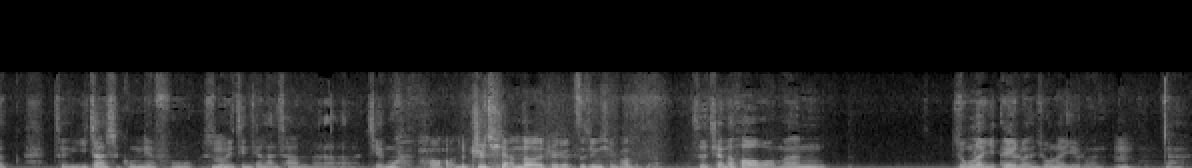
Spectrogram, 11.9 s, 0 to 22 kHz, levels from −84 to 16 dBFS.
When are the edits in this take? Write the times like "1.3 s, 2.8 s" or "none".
none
